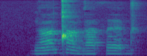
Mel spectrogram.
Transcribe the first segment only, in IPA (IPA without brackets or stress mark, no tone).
ɡ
